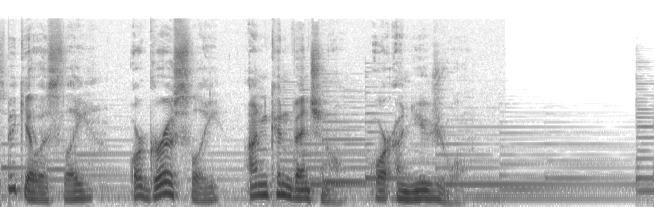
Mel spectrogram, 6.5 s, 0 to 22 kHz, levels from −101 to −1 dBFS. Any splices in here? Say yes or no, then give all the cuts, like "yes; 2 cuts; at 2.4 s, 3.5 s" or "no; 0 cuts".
yes; 1 cut; at 4.7 s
